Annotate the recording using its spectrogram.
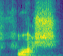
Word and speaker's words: Foix: In Catalan and in Occitan, that's pronounced Foix, and literally means faith.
